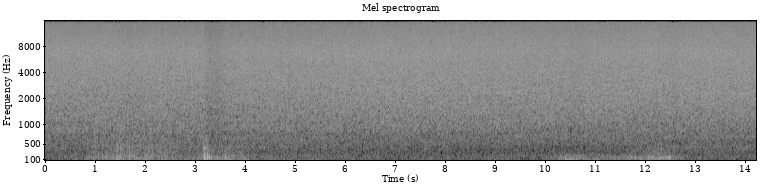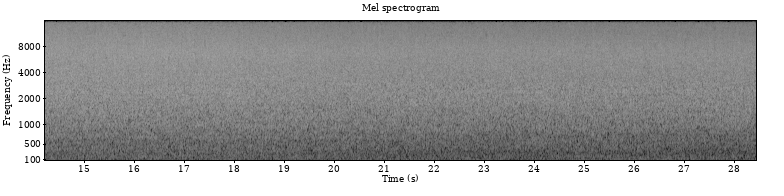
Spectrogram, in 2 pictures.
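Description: Rain falling steadily, a constant even hiss. Two short low rumbles break in, one about a second in with a sharp thump near its peak, the other about ten seconds in.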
